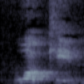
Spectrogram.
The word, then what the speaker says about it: walking: Igual que un verbo que tienden a pronunciar mal es walking. Walking, no walking, yes?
